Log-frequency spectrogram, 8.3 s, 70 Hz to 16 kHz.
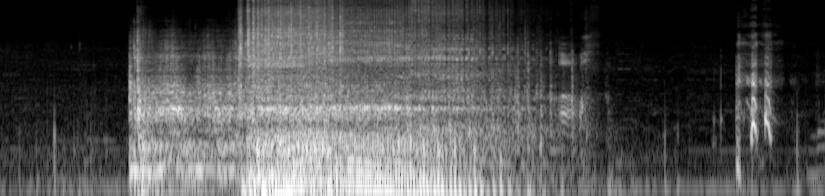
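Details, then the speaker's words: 1931 Ford Model A, 200.5 cu in flathead four, 4.5:1 compression, off the road 65 years. First start attempt with choke pulled and starting fluid: starter grinds, engine catches in a rough sputtering roar, then dies. Badly flooded; old updraft carburetor dumping fuel. "It's flooded, it's way flooded."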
